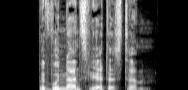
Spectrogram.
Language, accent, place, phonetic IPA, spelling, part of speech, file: German, Germany, Berlin, [bəˈvʊndɐnsˌveːɐ̯təstəm], bewundernswertestem, adjective, De-bewundernswertestem.ogg
- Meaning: strong dative masculine/neuter singular superlative degree of bewundernswert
